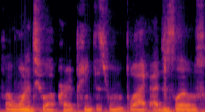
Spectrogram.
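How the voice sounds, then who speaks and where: A man's voice: medium pitch, flat delivery, fast, darkish tone, slight background noise, rough recording. A twenty-two-year-old man, a film student, talking casually from his bedroom, rambling with fillers and self-corrections. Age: 20s.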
